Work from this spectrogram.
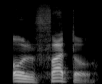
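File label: "olfato", Spanish; mekanta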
